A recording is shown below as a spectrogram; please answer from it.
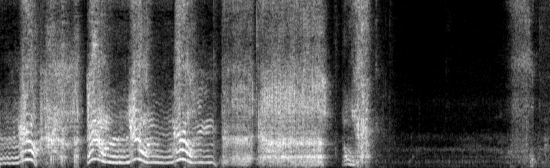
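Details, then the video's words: Pomeranian giving its morning and night greeting indoors; a run of rising-and-falling whining yelps about three per second, then a harsher growly bark, fading into room quiet. "ポメラニアン サムちゃんの朝と夜のあいさつ Pomeranian 犬の鳴き声"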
